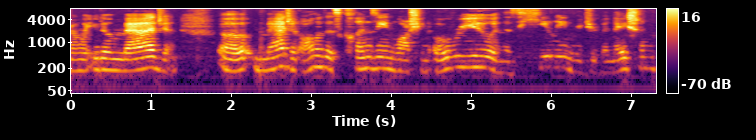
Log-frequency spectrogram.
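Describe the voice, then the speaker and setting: A woman leading a guided healing meditation, talking softly and slowly and drifting into breathy whispers. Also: medium pitch, slight background noise, rough recording.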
